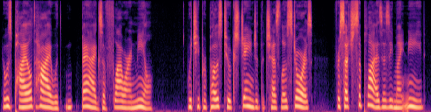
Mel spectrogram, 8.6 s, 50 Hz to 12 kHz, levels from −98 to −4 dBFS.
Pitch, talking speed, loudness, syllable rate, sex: 205 Hz, 180 wpm, -18 LUFS, 4.6 syllables/s, female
